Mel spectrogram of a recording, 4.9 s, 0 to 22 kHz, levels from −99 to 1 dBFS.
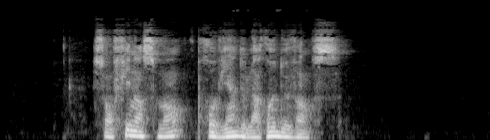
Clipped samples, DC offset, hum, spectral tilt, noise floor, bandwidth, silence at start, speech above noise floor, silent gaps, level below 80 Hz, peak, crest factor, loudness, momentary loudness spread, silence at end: under 0.1%; under 0.1%; none; -5 dB/octave; under -90 dBFS; 9.4 kHz; 0.95 s; over 75 dB; none; -46 dBFS; -2 dBFS; 16 dB; -16 LUFS; 8 LU; 1.5 s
